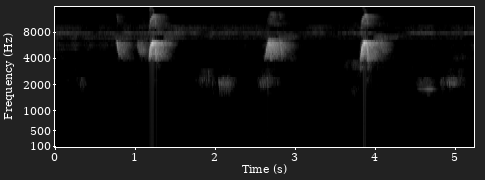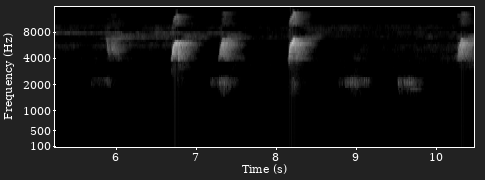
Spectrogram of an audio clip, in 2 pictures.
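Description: Forest birds chirping: short high calls at irregular intervals of a second or so, with softer, lower notes between them. A faint steady high insect tone runs beneath.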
